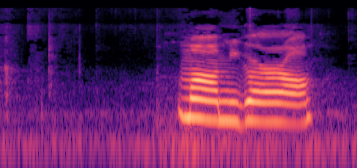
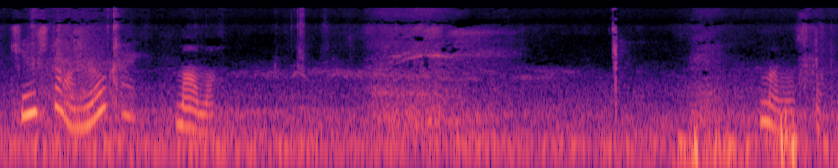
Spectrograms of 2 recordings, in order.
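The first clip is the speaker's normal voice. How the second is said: soft, hushed coaxing; gently calm a frightened animal; 13 dB quieter than usual. Real, not acted. Soothing a scared horse.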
